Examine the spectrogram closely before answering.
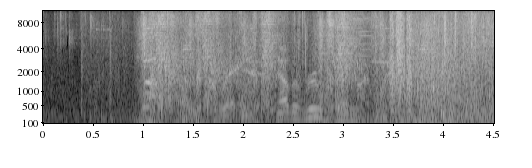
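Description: A blade slashes into a fleshy mass with wet, heavy thuds.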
